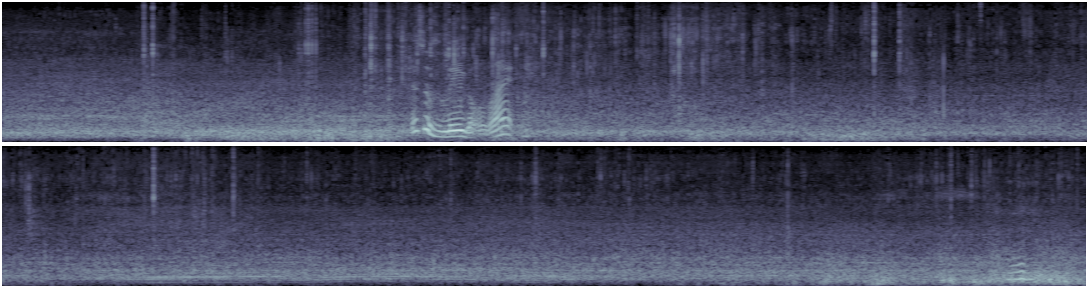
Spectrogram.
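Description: Wind rushes past steadily outdoors.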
